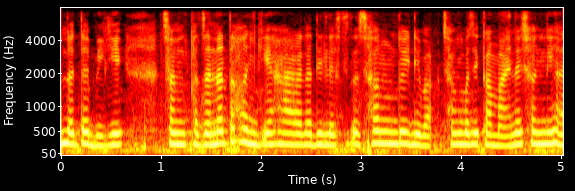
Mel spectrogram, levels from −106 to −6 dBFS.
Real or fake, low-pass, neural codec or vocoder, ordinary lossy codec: fake; 7.2 kHz; codec, 16 kHz, 4 kbps, FreqCodec, larger model; none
